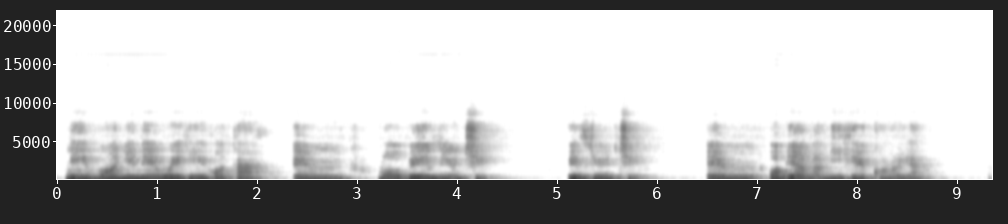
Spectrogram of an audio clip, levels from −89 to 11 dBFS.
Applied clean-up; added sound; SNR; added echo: none; none; none; reverberation time 0.3 s.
